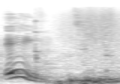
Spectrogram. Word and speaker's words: ate: Bom, a primeira palavra é o passado de comer e o número 8, que tem a mesma pronúncia. Então, eat é o presente, comer, e o passado é ate.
